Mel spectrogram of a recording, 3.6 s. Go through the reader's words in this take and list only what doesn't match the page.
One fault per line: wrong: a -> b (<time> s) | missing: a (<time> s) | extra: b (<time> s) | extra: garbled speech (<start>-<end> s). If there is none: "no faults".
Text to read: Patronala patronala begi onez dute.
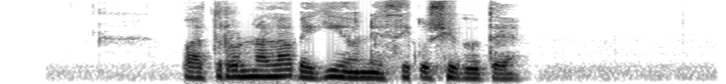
missing: patronala (1.5 s)
extra: ikusi (2.1 s)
